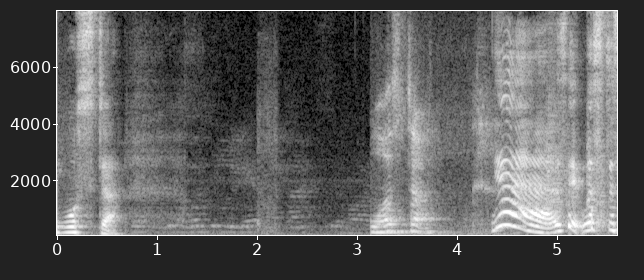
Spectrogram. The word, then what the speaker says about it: Worcester: very famous sauce and it's very difficult to pronounce when you look at the letters it's actually Worcester yeah is it what's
